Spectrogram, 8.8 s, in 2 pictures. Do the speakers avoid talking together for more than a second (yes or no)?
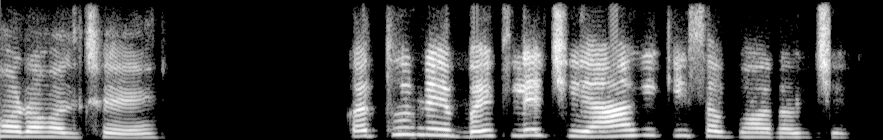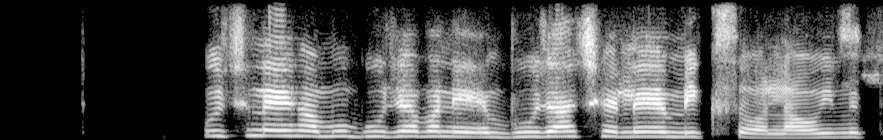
yes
